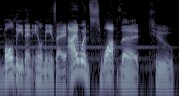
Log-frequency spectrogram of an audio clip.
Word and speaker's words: Illumise: Not great that they can spawn above the water, those Volbeat and Illumise. Some people pronounce it Illumise. I don't know, I've always pronounced it Illumise just because it honestly, it sounds more French.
